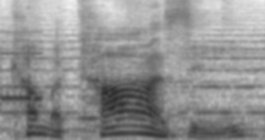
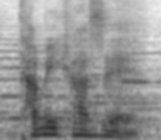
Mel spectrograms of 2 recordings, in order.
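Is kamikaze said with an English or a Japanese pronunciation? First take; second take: English; Japanese. First: It is said with an English-style pronunciation. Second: It is said with a Japanese-style pronunciation. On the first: The speaker calls it wrong. "as they expect you to pronounce it" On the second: The speaker calls it right. "it should be kamikaze"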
